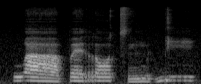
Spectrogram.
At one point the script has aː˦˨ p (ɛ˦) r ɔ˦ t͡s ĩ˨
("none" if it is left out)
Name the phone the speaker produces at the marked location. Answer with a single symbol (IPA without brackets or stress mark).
ɛ˦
